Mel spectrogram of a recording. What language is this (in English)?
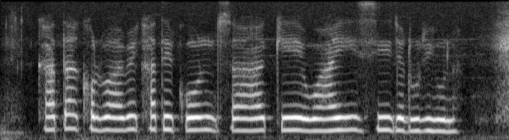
Bhojpuri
